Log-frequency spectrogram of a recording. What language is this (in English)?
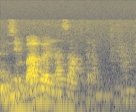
Russian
